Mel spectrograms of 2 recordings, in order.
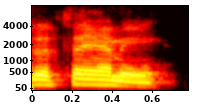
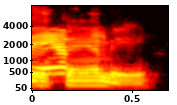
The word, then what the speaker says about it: athame: He said Athame, Athame. which is actually the correct way to pronounce it because that's how they pronounced it in England. In So England, that's how Gerald Gardner and Doreen Valiente would have said it.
